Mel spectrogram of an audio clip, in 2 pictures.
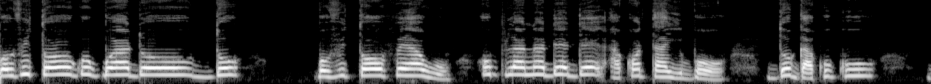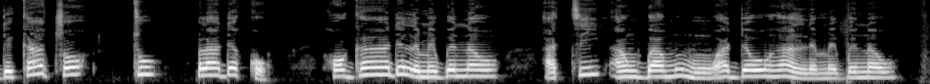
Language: Ewe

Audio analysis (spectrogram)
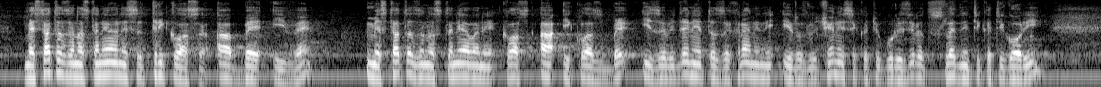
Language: Bulgarian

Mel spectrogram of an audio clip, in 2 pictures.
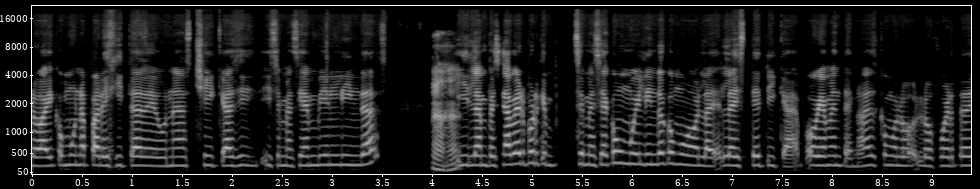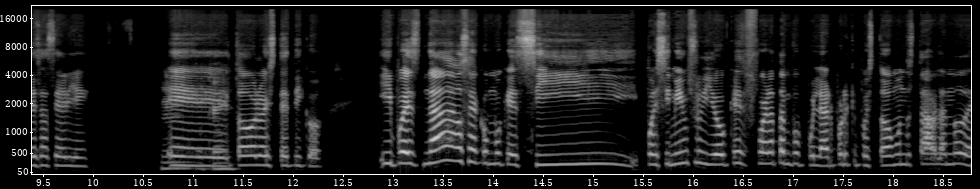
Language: Spanish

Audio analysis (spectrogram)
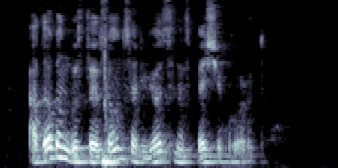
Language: Russian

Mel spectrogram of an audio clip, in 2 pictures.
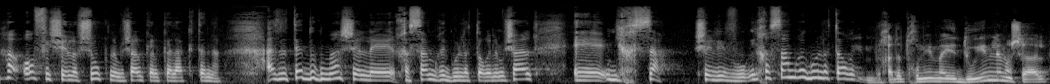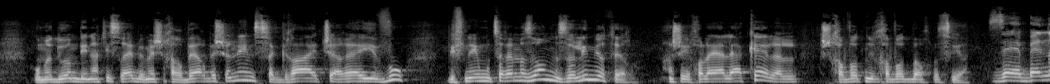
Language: Hebrew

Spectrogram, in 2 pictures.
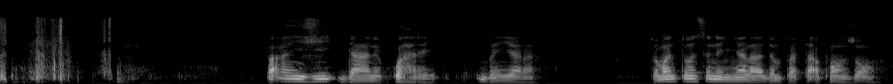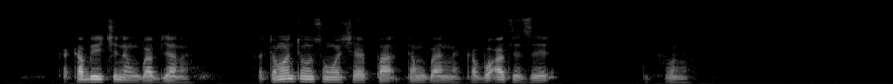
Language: Dagbani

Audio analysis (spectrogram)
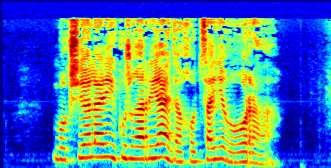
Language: Basque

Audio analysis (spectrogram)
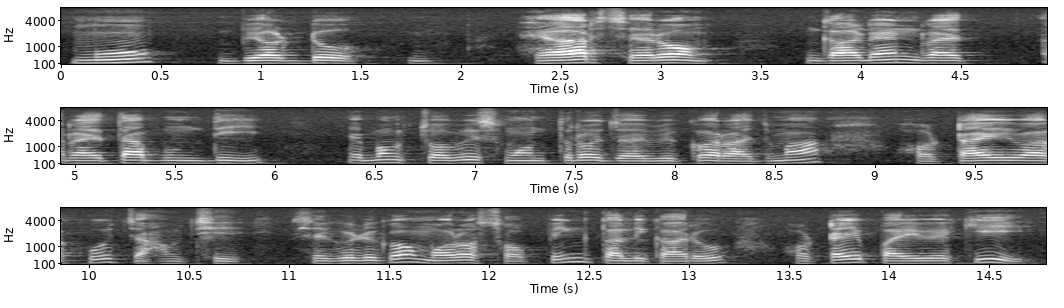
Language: Odia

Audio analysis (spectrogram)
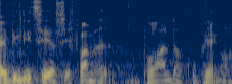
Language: Danish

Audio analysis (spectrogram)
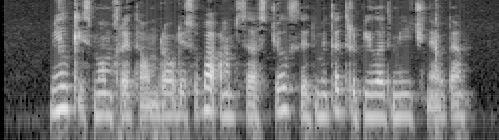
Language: Georgian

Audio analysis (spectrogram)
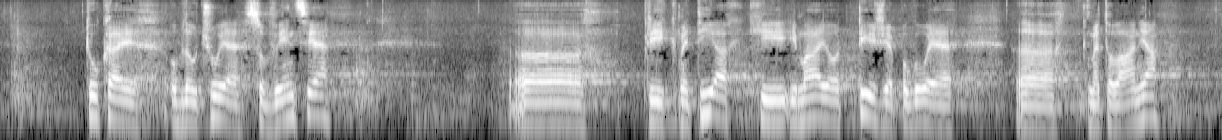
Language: Slovenian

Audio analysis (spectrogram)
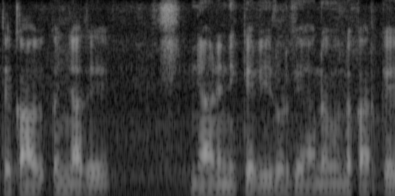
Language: Punjabi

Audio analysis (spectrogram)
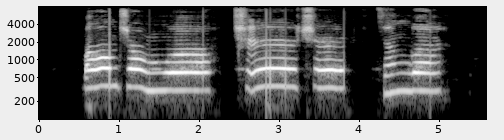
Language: Chinese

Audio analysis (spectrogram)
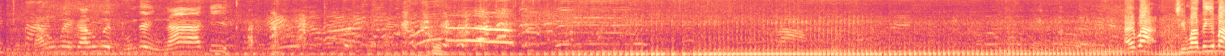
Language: Indonesian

